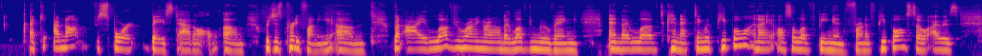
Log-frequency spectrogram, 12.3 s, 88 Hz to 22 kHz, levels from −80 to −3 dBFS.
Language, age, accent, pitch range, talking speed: English, 20-39, American, 160-185 Hz, 185 wpm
